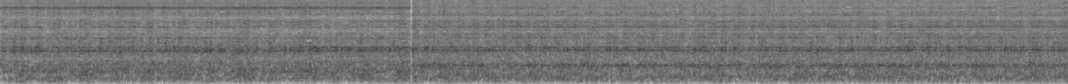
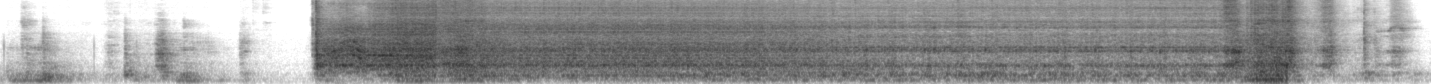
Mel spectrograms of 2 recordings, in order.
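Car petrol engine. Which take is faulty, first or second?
second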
